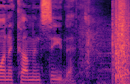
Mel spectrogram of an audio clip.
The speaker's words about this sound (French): c'est un groupe de Chinois qui tire au fusil à pompe le clou du spectacle sous les yeux de leur guide Shubo.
